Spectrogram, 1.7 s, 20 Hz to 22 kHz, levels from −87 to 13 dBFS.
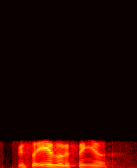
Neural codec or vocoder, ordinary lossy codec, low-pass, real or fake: none; none; 3.6 kHz; real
